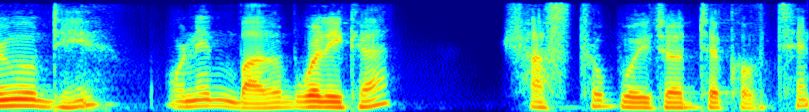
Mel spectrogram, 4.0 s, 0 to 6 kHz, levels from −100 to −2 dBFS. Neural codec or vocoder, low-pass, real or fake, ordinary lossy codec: codec, 16 kHz, 0.5 kbps, X-Codec, HuBERT features, trained on balanced general audio; 5.4 kHz; fake; none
